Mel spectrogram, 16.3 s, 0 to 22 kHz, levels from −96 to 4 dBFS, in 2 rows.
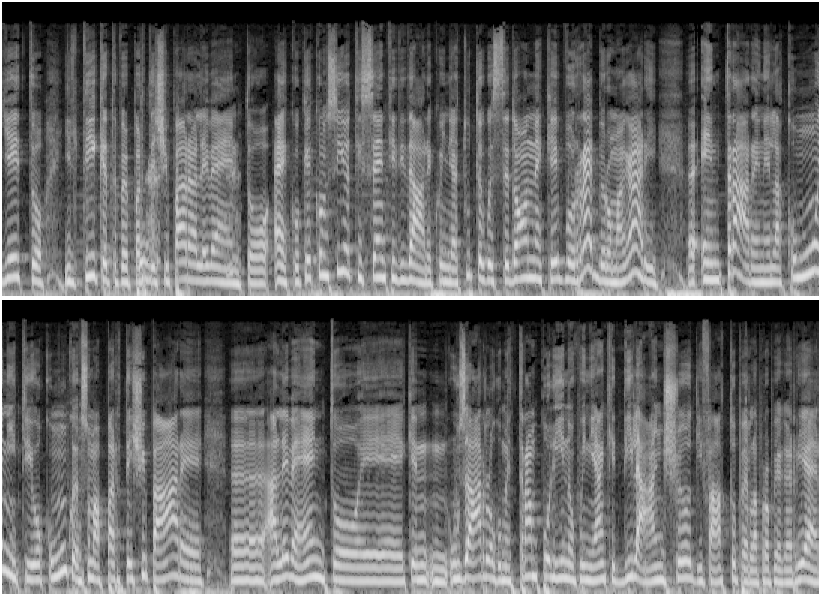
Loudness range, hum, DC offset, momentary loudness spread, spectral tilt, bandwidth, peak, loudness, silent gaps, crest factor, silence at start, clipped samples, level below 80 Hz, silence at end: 1 LU; none; under 0.1%; 4 LU; -5 dB/octave; 16 kHz; 0 dBFS; -14 LUFS; none; 12 dB; 0 s; under 0.1%; -24 dBFS; 0 s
